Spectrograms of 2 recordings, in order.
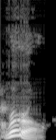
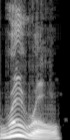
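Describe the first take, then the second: First: The word sounds like it rhymes with curl. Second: The word does not rhyme with curl. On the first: The speaker calls it right. "like it rhymes with curl" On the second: The speaker calls it wrong. "Not rural"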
